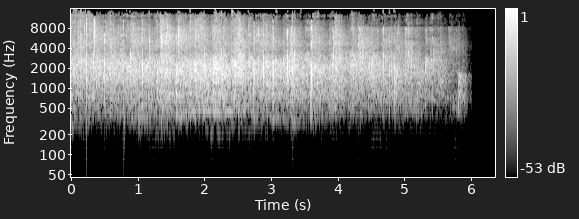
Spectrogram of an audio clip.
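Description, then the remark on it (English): An audience breaks into steady applause for 12 people coming forward to the stage as the speaker leaves it, a dense wash of many hands clapping at a constant, fairly loud level for about six seconds before it stops abruptly. “So if 12 people could come forward, and if we all could give those 12 people a warm round of applause as I come off the stage.”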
